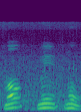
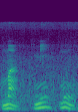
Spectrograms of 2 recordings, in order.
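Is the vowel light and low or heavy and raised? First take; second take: heavy; light. First: The vowels are heavy with the voice going up. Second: The vowels are light with the voice going low. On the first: The speaker calls it wrong. "tidak ke atas" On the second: The speaker calls it right. "suara cenderung ke bawah"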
